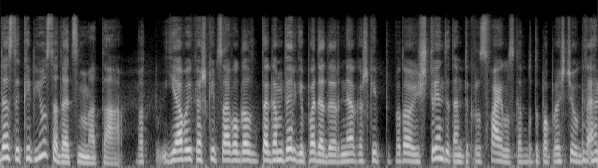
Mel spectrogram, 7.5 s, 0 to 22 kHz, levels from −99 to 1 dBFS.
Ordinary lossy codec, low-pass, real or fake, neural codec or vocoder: Opus, 64 kbps; 14.4 kHz; fake; autoencoder, 48 kHz, 32 numbers a frame, DAC-VAE, trained on Japanese speech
